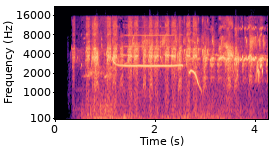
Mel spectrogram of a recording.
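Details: Common iora lure call, recorded in the wild: a long, level, thin whistle held for over a second, ending in a quick downward slurred note, set against a dense background of high twittering and chirping from many birds.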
